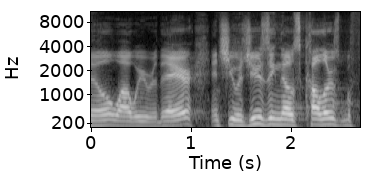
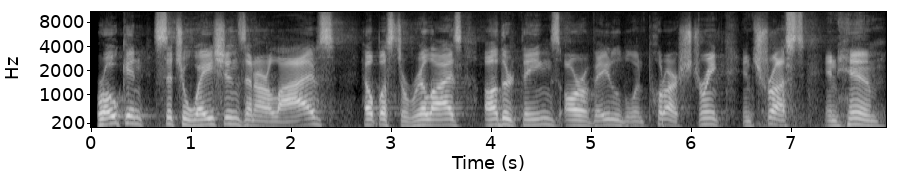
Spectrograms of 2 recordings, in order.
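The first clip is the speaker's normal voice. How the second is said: ordinary talk, nothing marked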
